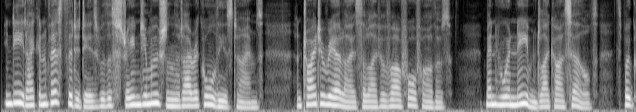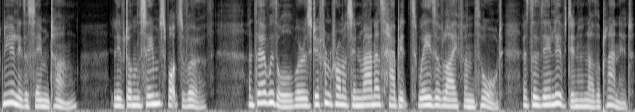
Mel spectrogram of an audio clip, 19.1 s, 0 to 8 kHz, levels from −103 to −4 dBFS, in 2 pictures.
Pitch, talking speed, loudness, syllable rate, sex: 185 Hz, 200 wpm, -17 LUFS, 5.9 syllables/s, female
